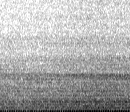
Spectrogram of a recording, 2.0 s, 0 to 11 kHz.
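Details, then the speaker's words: MazdaSpeed3-owner's stock-exhaust GTI on cold start: steady idle with a loud even droning hum as the secondary air injection (SAI) pump kicks on; normal secondary air pump running on cold start. "go hear that intake the sai roaring of life then intake when that sai pump kicks on it's so loud anytime now there it goes"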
